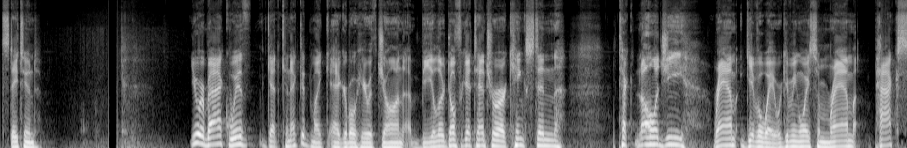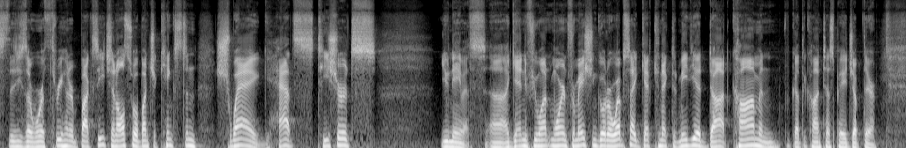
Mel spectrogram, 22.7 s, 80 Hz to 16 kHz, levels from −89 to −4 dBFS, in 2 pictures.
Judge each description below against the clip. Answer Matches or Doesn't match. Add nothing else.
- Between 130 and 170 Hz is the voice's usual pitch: Matches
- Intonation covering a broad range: Doesn't match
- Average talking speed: Matches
